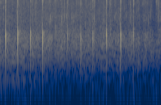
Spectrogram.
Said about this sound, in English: So let's clap for everyone now.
